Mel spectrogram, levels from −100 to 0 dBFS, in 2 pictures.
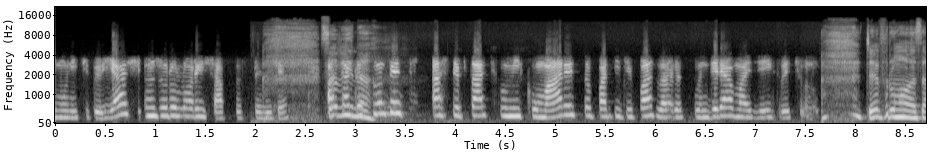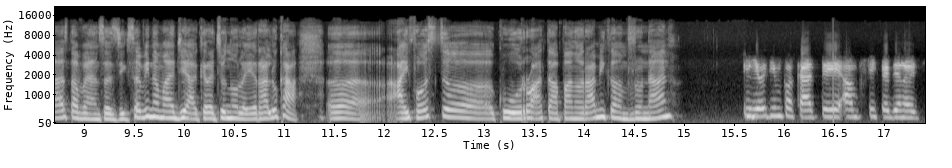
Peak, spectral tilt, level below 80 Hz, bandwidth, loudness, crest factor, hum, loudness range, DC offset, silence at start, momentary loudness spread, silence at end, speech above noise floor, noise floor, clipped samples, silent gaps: -6 dBFS; -4 dB/octave; -64 dBFS; 14.5 kHz; -22 LUFS; 16 dB; none; 3 LU; under 0.1%; 0 s; 9 LU; 0.1 s; 37 dB; -59 dBFS; under 0.1%; none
